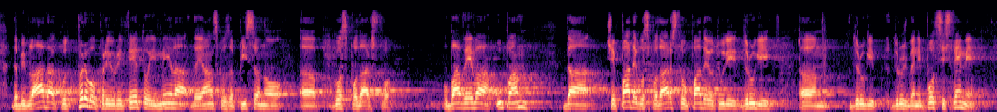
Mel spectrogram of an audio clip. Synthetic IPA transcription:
d̪abiʋlaːd̪akɔt̪̚pəɾʋɔpɾioɾit̪eːt̪ɔimeːlad̪ɛjanskɔzapiːsanɔ | ɡɔspɔd̪aːɾst̪ʋɔ̰ | ɔbaʋeːʋauːpam | d̪at͡ʃɛpaːd̪ɛɡɔspɔd̪aːɾst̪ʋɔpaːd̪ajɔt̪uːd̪id̪ɾuːɡi | d̪ɾuːɡid̪ɾuːʒbɛnipot̪sist̪eːmi

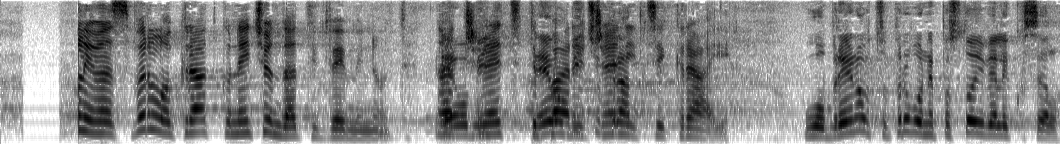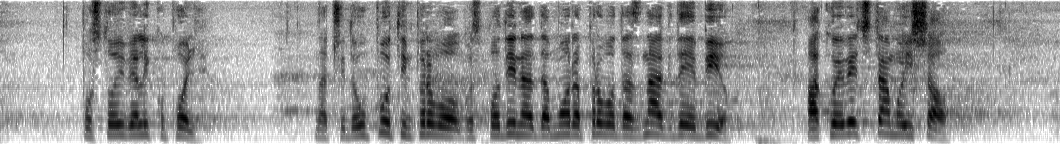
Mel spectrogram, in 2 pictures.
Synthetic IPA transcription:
molimʋasʋr̩lˠo̞kɾat̪koneːt͡ɕuamd̪at̪id̪ʋeːminṵːt̪eznaiɾet̪si̥t̪eaɾet͡ʃt͡ʃeit̪sekɾa̰ːjḛ | uobɾeːno̞ʋt̪supr̩ʋo̞ne̞post̪o̞iʋe̞liko̥selo | po̞st̪o̞iʋe̞likopo̞ʎe | znat͡ʃid̪aupuːt̪impr̩ʋo̞ɡospo̞d̪inad̪amo̞ːɾapr̩ʋo̞d̪aznaːɡd̪e̞jebio̞ako̞jeʋe̞t͡ɕt̪amo̞iʃao

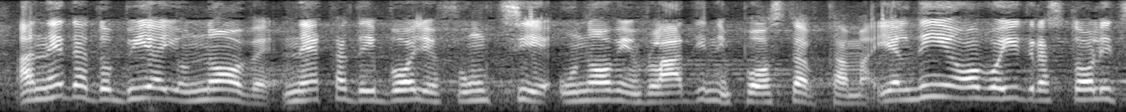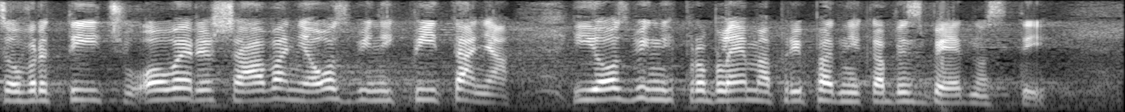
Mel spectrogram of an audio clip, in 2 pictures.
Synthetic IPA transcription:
ane̞d̪ad̪o̞biːjajuno̞ʋe̞ne̞kad̪aibo̞ʎe̞fuŋk̚t̪sije̞ʔuno̞ʋimʋlˠaːd̪inimpo̞st̪aʋkama̰jʔe̞lniːjeo̞ʋo̞iɡɾast̪o̞lit̪seuʋr̩t̪iːt͡ɕuʔo̞ʋo̞jeɾje̞ʃaːʋaɲeo̞zbiʎnixpiːt̪aɲa | io̞zbiʎnixpɾo̞ble̞ːmapɾipad̪nikabe̞zbje̞ːd̪no̞st̪ḭ

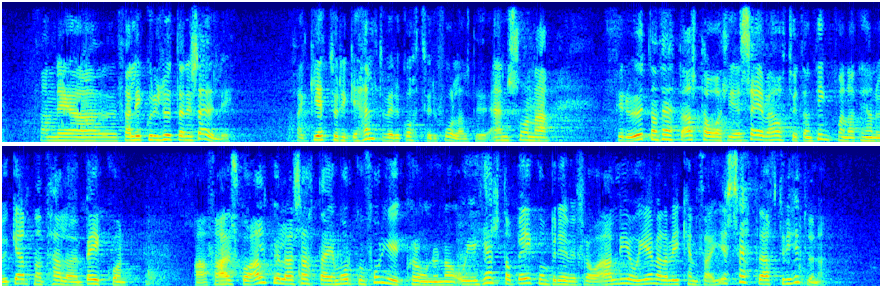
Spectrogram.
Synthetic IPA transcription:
θanːɪɣaðθaðliːkʏɾil̥ʏːt̪anɪsɛðlɪ̰ | aθaðcɛːt̪ʏɾɛhcɪɦɛlt̪ʏvɛːɾɪkɔht̪fɪɾɪɾ̥fɔːlalt̪ɪ̰ðɛ̰nsvɔna | fɪɾɪɾʏːt̪anθɛht̪aal̥t̪hawvaht̪liaseːjavɪhawht̪vɪːt̪anθiŋkmanːat̪θɪhanːɛðʏcɛɾt̪naðt̪ʰaːlaʏmpeːjkʰɔn | aðθaðɛɾ̥skɔalcœlɛɣasaht̪aimɔɾkʏmfɔɾjɪikʰɾoːwnʏnaʔɔ̰ɣjɛçɛl̥t̪awpeːjkʰɔwnpɾɛːvɪfɾawaːliɔɣjɛɣvɛɾðavɪːcʰɪɛnːaθajɛsɛht̪ːaðaft̪ʏɾiɦɪt̪lʏnʔa̰

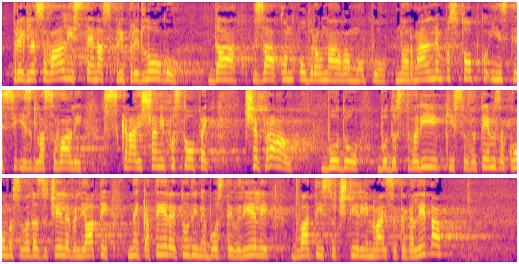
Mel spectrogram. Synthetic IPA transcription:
pɾɛɡlasɔʋaːlist̪ɛnaspɾipɾɛd̪loːɡu | d̪a | zaːkɔnɔbɾawnaːʋamɔpɔnɔɾmalnɛmpɔst̪oːpkuinst̪ɛsiːzɡlasɔʋaːli | skɾajʃanipɔst̪oːpɛk | t͡ʃɛpɾaw | bod̪ɔ | boːd̪ɔst̪ʋaɾiːkisɔʋət̪eːmzakoːnusɛʋəd̪azat͡ʃeːlɛʋɛljaːt̪inɛkat̪eːɾɛt̪uːd̪inɛboːst̪ɛʋɛɾjeːlid̪ʋat̪iːsɔt͡ʃʃt̪iːɾiːnd̪ʋajsɛt̪ɛɡaleːt̪a

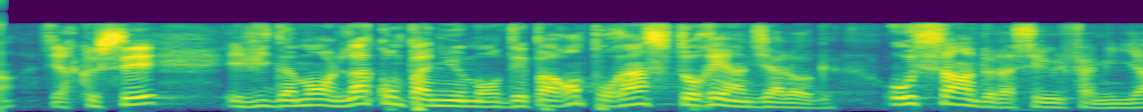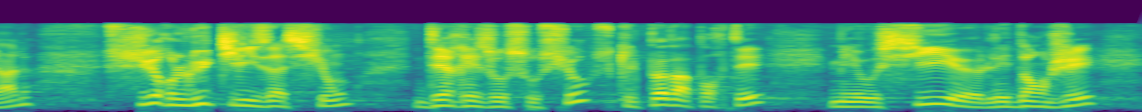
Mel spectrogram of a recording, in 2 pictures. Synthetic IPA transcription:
ɛst̪ad̪iʁkəsɛevid̪amɑ̃lakɔ̃paɲəmɑ̃d̪epaʁɑ̃puʁɛ̃st̪ɔʁeɛ̃d̪jalɔɡ | osɛ̃d̪əlaselylfamiljalsyʁlyt̪ilizasjɔ̃ | d̪eʁezosɔsjosə̥kʲilpœvapɔʁt̪e | mɛosiøled̪ɑ̃ʒe

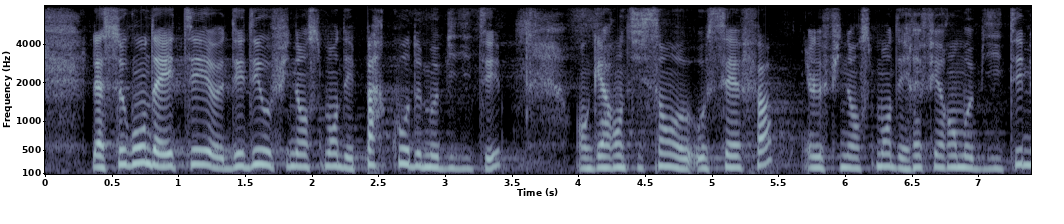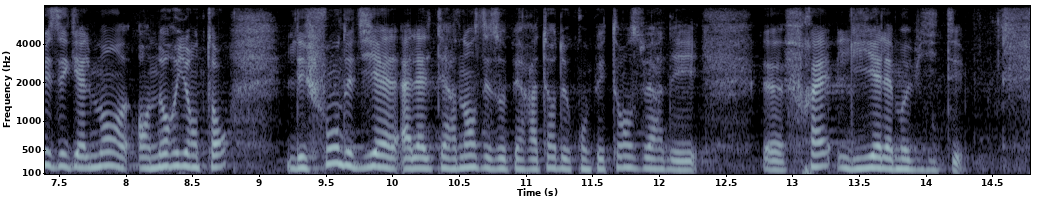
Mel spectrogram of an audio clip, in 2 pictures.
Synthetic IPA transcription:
lasəɡɔ̃d̪aet̪eød̪ed̪eofinɑ̃smɑ̃d̪epaʁkuʁd̪əmɔbilit̪eɑ̃ɡaʁɑ̃t̪isɑ̃ʔoseɛfa | ləfinɑ̃smɑ̃d̪eʁefeʁɑ̃mɔbilit̪emɛzeɡalmɑ̃ɑ̃nɔʁjɑ̃t̪ɑ̃lefɔ̃d̪ed̪jeaalalt̪ɛʁnɑ̃s̬d̪ezɔpeʁat̪œʁd̪əkɔ̃pet̪ɑ̃svɛʁd̪e | øfχɛlijealamɔbilit̪e

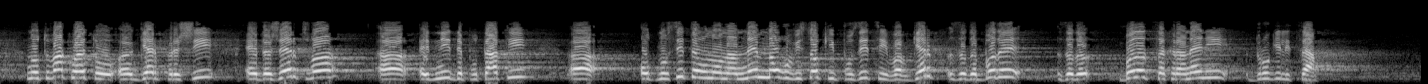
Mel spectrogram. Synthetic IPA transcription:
not̪ovakoɛt̪oɡʲɛɾpɾɛʃi | ɛd̪ɐʒɛɾt̪və | ɛd̪nid̪ɛput̪at̪i | ot̪nosit̪ɛlˠnonɐnɛmnɔɡʊvisɔkipozit̪siːvɐfɡʲɛɾp̚zɐd̪ɐbd̪ɛzɐd̪ɐbɤd̪ət̪sɐxɾɐnɛnid̪ɾuɡʲilit̪sa

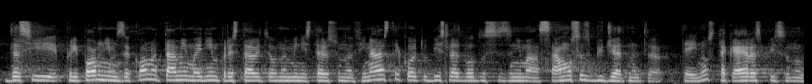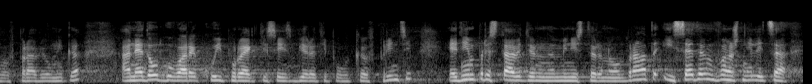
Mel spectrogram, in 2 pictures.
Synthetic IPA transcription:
d̪ɐsipɾipɔmnimzɐkɔnət̪amiməɛd̪inpɾɛt̪st̪avit̪ɛlˠnɐminist̪ɛɾst̪vonɐfinansi̥t̪ɛkɔjt̪ʊbislɛd̪vəlˠd̪ɐsɛzɐnimavəsamosəzbʲjud͡ʒɛt̪nət̪əd̪̥ɛjnost̪ːɐkaɛɾəspisənovɐfpɾavilˠnikəɐnɛd̪ɐod̪ɡovaɾʲəkoipɾoɛkt̪isɛizbiɾət̪ipokɐkɤfpɾint̪sip | ɛd̪inpɾɛt̪st̪avit̪ɛlʲnɐminist̪əɾənɐod̪̚bɾanət̪əʔisɛd̪ɛmvɤnʃnilit̪sa

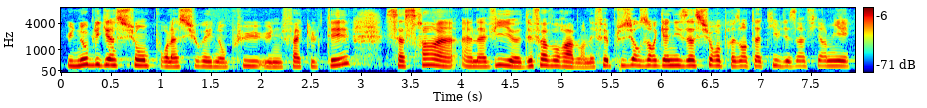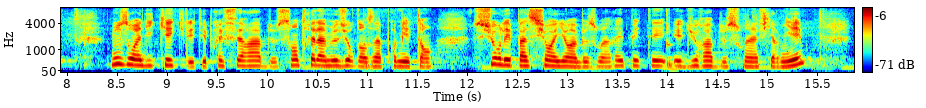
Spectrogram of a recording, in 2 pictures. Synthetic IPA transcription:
ynɔbliɡasjɔ̃puʁlasyʁenɔ̃plyynfakʲylt̪esasəʁaɛ̃ʔɛ̃naviød̪efavɔʁablɑ̃nefɛplyzjœʁzɔʁɡanizasjɔ̃ʁəpχezɑ̃t̪at̪ivd̪ezɛ̃fiʁmje | nuzɔ̃ɛ̃d̪ikʲekilet̪ɛpχefeʁabləd̪əsɑ̃t̪χelaməzyʁd̪ɑ̃zɛ̃pχəmjet̪ɑ̃ | syʁlepasjɑ̃ejɑ̃ɛ̃bəzwɛ̃ʁepet̪eʔed̪yʁabld̪əswɛ̃ɛ̃fiʁmje

